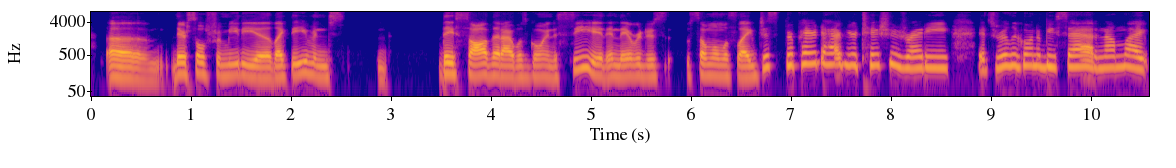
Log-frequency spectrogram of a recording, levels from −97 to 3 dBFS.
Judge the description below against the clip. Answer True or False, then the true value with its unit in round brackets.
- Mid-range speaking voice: True (155 Hz)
